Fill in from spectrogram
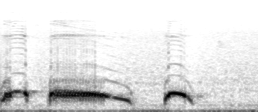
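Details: Countryside spotted dove in the 'giọng thổ' style, recorded as a lure to make other doves call; a short opening coo is followed by a drawn-out descending coo and a brief rounded closing note, with faint background hum.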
